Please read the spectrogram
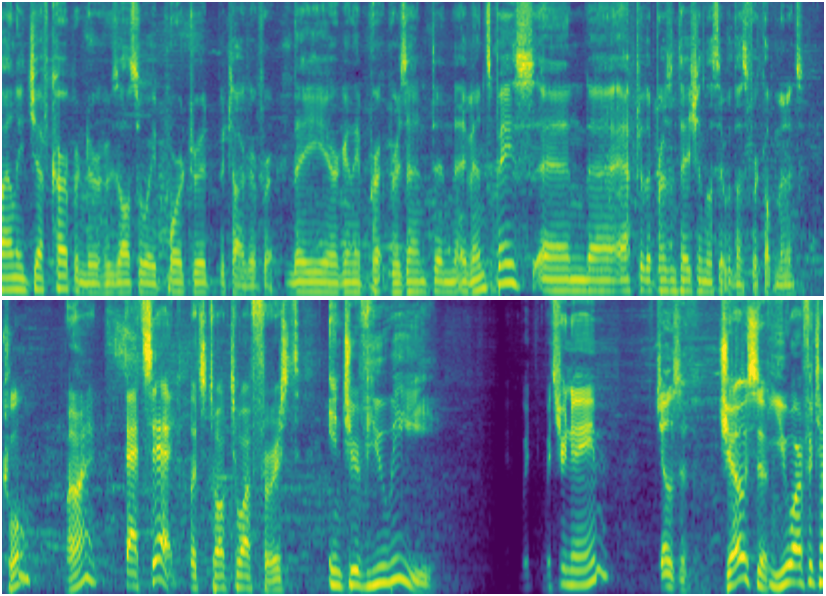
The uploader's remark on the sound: Because we were recording as part of the Lumix Day event, several interesting photographers and videographers, each a Lumix ambassador, were speaking at the B&H Event Space.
